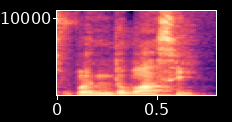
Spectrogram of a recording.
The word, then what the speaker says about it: Vandavasi: of Wendy Bosch actually in Tamil Nadu there is a place called as vandavasi vasi but because of the anglicization of the language the place has been pronounced as Vandy wash now what is the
